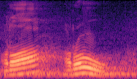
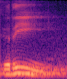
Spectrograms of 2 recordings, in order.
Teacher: untuk fathah dan dhammahnya tebal, ra, ru. Ya, kalau kasrahnya tipis, ri.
